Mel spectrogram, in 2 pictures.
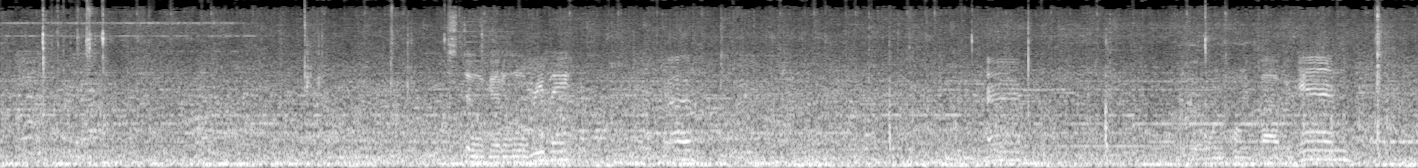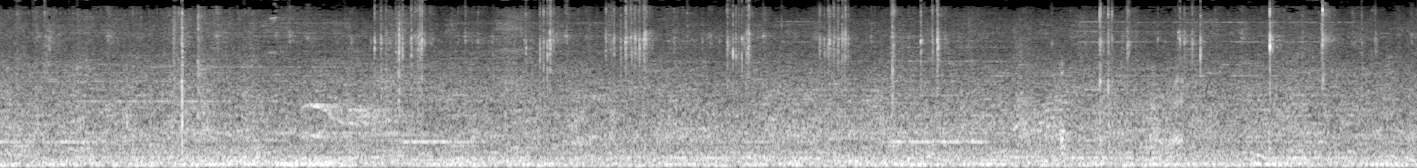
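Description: Casino floor ambience: indistinct background chatter and music, with scattered sharp clicks of casino chips being handled and set down on the table.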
